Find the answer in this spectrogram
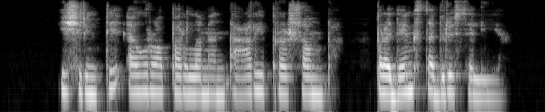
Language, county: Lithuanian, Kaunas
